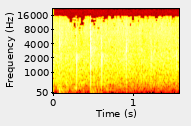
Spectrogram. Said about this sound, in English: You got fake applause now? Oh, that's fire. You ain't get that for you, though. Nah. That's crazy. I appreciate it. You don't even get the fake applause.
